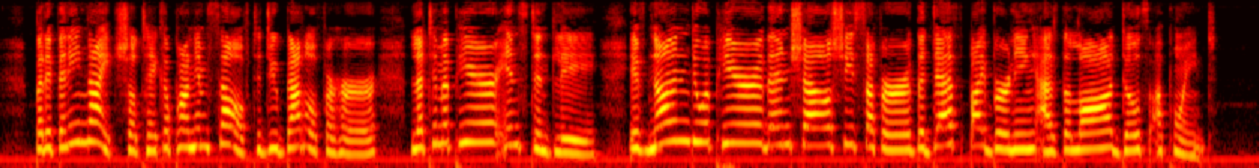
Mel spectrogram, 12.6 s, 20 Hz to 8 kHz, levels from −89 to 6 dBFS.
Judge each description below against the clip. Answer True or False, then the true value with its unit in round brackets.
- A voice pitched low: False (270 Hz)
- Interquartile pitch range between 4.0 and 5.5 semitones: True (5.2 semitones)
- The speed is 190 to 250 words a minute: False (160 wpm)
